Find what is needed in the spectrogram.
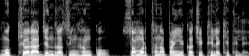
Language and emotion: Odia, neutral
